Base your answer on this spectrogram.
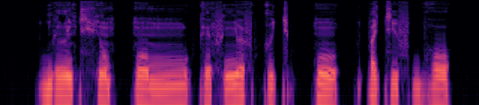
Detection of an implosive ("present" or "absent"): absent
